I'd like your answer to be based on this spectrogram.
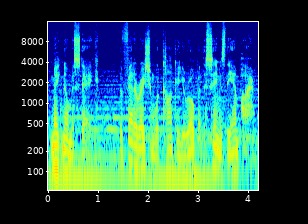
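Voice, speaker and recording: An actor playing a cynical, gruff soldier in a video game, talking bluntly and grumbling. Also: male voice, sits low, a little fast, over music, natural voice. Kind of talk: video game cutscene acting.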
